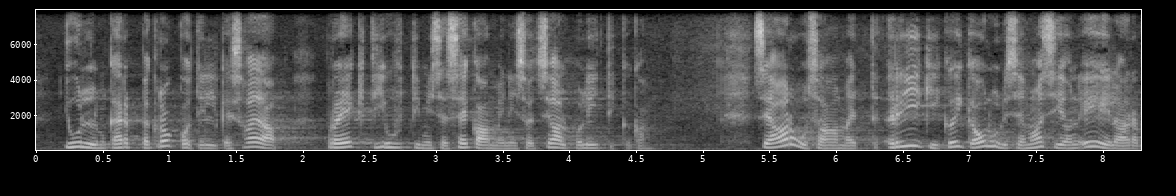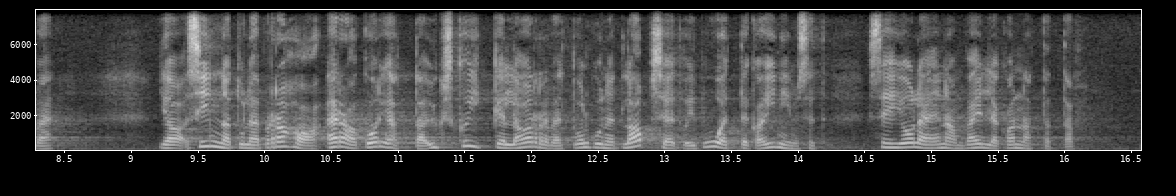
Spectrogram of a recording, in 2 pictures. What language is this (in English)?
Estonian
